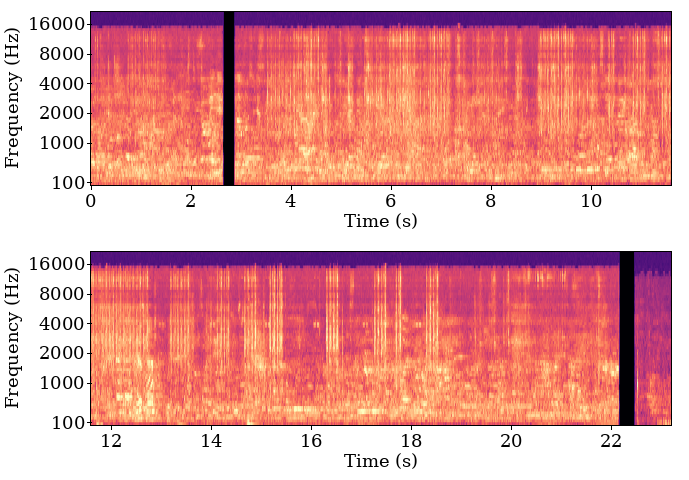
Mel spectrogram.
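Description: A crowd chatters loudly all around.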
